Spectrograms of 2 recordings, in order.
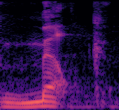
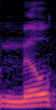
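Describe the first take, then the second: First: The vowel sounds like the 'e' in 'bet'. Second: The vowel sounds like the 'i' in 'sit'. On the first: This is another person's regional pronunciation. "she says melk" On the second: This is the speaker's own pronunciation. "I say milk"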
